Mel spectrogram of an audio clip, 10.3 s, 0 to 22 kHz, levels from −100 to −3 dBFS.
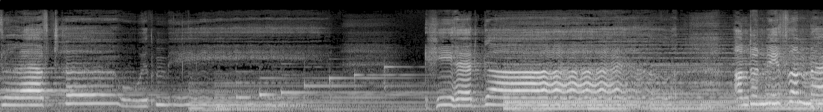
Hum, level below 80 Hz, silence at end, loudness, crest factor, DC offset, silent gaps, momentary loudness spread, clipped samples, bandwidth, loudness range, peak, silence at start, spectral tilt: none; -46 dBFS; 0 s; -22 LUFS; 18 dB; under 0.1%; none; 20 LU; under 0.1%; 15.5 kHz; 12 LU; -4 dBFS; 0 s; -5 dB/octave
